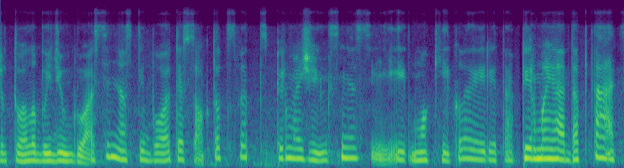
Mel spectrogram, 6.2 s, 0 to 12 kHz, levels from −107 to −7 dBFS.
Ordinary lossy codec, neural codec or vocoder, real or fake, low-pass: Opus, 24 kbps; codec, 16 kHz, 2 kbps, FreqCodec, larger model; fake; 7.2 kHz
